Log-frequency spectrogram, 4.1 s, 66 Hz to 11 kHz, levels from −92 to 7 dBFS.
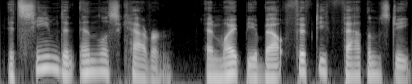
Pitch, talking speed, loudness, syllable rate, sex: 115 Hz, 175 wpm, -21 LUFS, 5.0 syllables/s, male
